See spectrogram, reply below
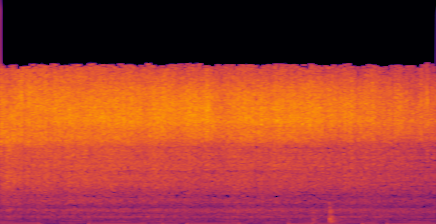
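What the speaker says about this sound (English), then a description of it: "add the prawn heads, fry them for a few minutes" Prawn heads fry in a pan for a bistro-style veal and prawn Marengo, giving a loud, steady sizzle throughout with repeated scraping and stirring strokes, and no talking.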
